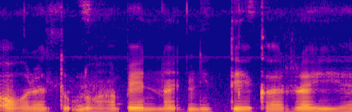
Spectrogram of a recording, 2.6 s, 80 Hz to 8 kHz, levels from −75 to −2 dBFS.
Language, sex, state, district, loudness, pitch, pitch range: Hindi, male, Haryana, Jhajjar, -20 LUFS, 105 Hz, 100-110 Hz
